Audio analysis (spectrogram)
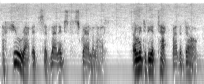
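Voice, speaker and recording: A man's voice: fairly low pitch, expressive, brisk, warm tone, muffled recording, a little hiss or hum. A man narrating a story as scripted, dramatic storytelling for an audio drama.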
